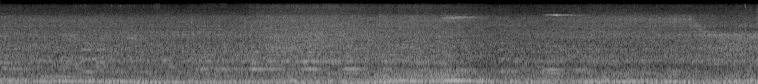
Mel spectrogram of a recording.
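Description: Traffic jams a narrow street in Macau, giving a steady, loud rumble of idling and creeping vehicle engines close by, with a brief higher engine whine partway through.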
